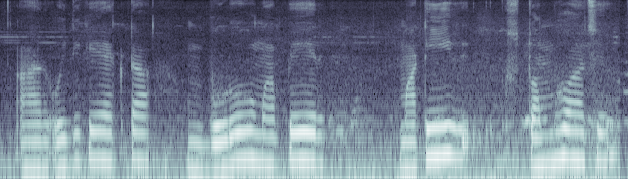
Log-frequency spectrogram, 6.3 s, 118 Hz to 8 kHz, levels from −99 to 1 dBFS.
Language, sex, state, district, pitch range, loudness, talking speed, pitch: Bengali, male, West Bengal, Paschim Medinipur, 135-175 Hz, -15 LUFS, 75 wpm, 155 Hz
